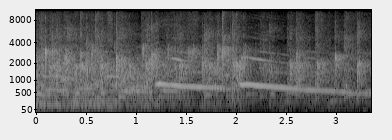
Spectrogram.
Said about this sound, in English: Clap wildly for Ginny Hogan. Yay!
